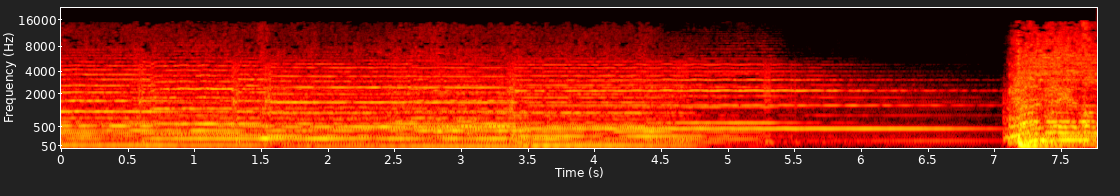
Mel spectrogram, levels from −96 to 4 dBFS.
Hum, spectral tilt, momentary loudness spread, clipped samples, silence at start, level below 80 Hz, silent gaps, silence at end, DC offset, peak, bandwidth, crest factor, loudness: none; -5 dB/octave; 12 LU; under 0.1%; 0 s; -40 dBFS; none; 0 s; under 0.1%; -10 dBFS; 15.5 kHz; 20 dB; -30 LUFS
